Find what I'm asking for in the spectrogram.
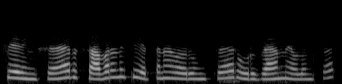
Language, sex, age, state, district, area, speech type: Tamil, female, 18-30, Tamil Nadu, Coimbatore, rural, conversation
